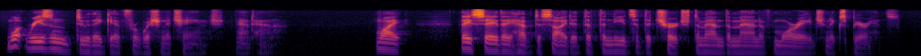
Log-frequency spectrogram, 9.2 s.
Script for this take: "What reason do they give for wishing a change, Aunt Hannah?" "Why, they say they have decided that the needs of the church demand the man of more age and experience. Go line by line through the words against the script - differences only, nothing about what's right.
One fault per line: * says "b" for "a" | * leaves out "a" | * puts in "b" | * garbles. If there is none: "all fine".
all fine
